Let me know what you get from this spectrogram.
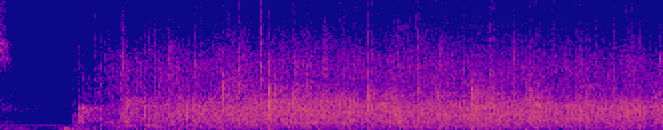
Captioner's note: audience applauds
